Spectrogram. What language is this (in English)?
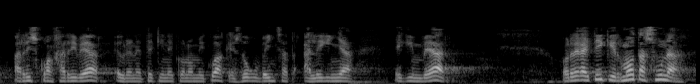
Basque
